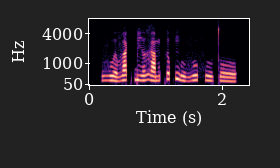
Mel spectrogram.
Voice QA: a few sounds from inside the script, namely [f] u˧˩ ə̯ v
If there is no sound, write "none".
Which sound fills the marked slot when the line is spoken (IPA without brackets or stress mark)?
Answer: v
